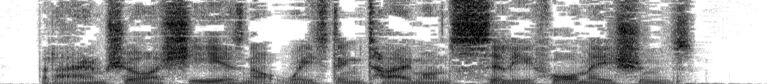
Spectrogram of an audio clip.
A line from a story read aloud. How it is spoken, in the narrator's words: adding under his breath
